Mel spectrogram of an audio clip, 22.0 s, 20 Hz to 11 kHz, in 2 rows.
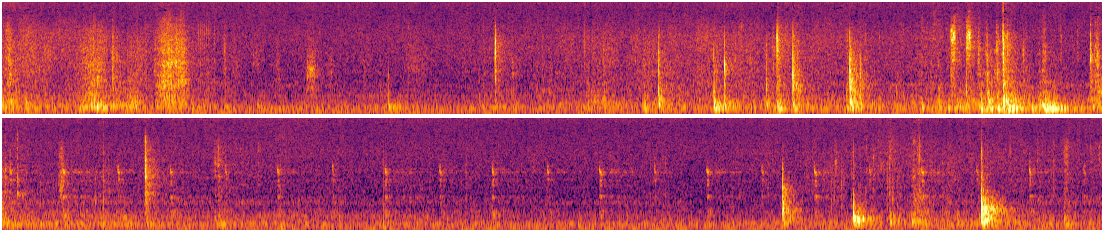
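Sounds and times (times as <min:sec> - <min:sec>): clock ticking faintly: 0:05.8 - 0:22.0.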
